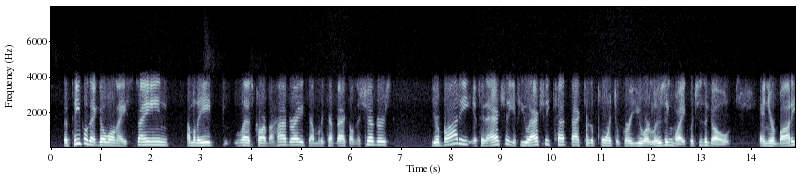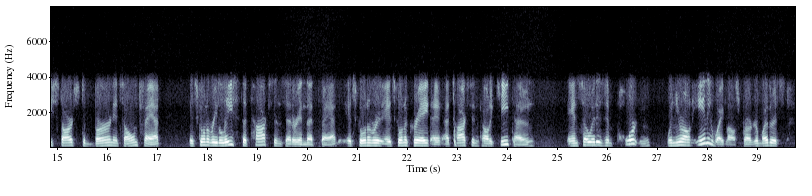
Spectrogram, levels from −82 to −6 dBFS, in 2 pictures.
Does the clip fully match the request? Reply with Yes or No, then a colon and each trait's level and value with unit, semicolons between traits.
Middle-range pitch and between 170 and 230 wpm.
Yes: medium, 145 Hz; average, 185 wpm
